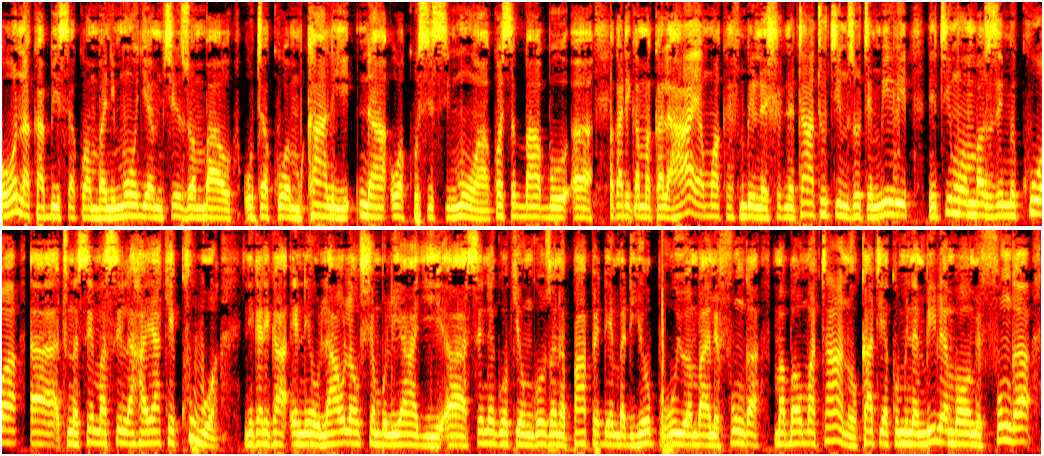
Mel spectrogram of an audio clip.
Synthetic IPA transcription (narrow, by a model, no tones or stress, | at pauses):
ɔnakaɓisakwambanimɔʄam̩t͡ʃɛzɔambaɔutakuwam̩kalinawakusisimuakwasaɓaɓukatikamakalaɦajajamwakaɛlfum̩bilinaiʃiɾinatatutimuzɔtɛmbilinitimuambazɔzimɛkʰuwatunasɛmasilaɦajakɛkʰuɓwanikatikaʔɛnɛɔlaɔlauʃambuliaʄiasɛnɛɡɔwakiɔŋɡɔzwanapapɛɗɛmbaɗiɔpɔhujuambajɔamɛfuŋɡamaɓaɔmatanɔkatijakuminambiliambaɔamɛfuŋɡa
